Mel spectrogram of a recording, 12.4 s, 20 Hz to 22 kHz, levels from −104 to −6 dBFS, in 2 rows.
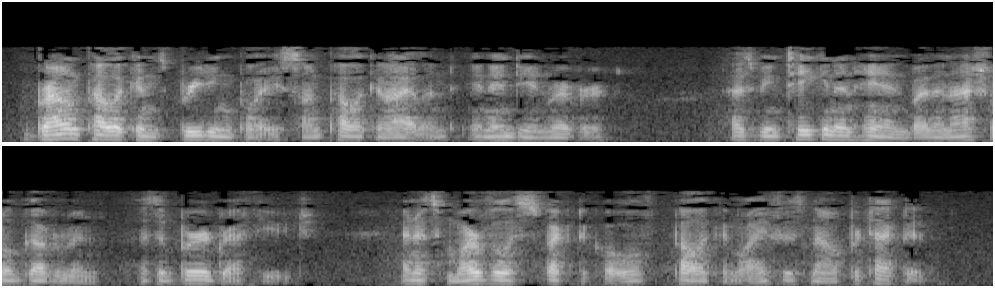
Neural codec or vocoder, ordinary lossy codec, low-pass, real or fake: none; MP3, 24 kbps; 7.2 kHz; real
